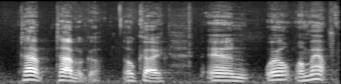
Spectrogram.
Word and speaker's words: Tabgha: Tabgha? Tabgha.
